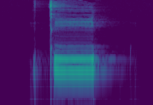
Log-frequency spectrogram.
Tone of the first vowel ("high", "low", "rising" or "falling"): high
